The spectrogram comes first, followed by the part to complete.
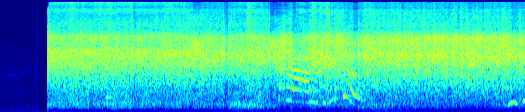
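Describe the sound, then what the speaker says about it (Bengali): Heavy rain mixed with falling hail roars as a dense, steady wash that starts abruptly and stays loud and close, with faint voices underneath. "তোমরাই দেখো কীরকম বৃষ্টি হচ্ছে আর কীরকম শিল পড়ছে"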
